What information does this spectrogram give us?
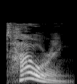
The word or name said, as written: towering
